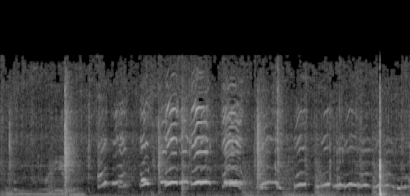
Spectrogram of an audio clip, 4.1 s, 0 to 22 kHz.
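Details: Litter of seven miniature dachshund puppies, between 2 and 25 days old, calling indoors: a lower wavering whine at first, then many high, thin squeaky whimpers, short rising-falling peeps overlapping in quick succession, with a single sharp knock near the end.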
